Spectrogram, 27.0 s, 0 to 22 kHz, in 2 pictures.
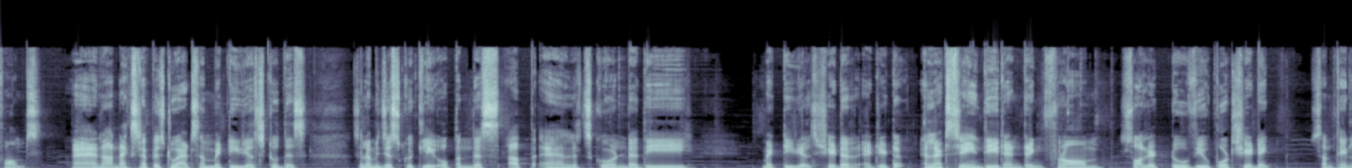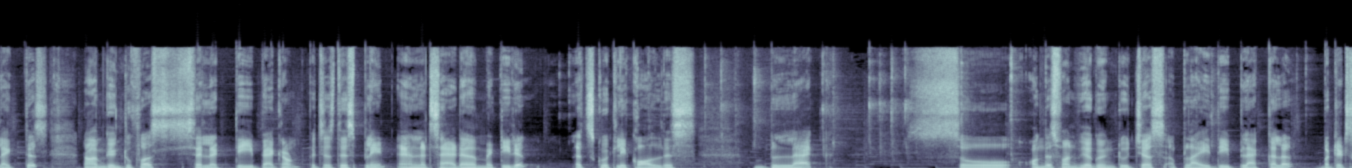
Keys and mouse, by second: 4.3 click, 4.3 middle click, 4.3 right click, 4.7 middle click, 9.1-12.0 alt+drag, 12.1-14.0 drag, 14.0 middle click, 14.1-27.0 drag, 18.4-26.6 middle drag, 18.4-26.6 right drag.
